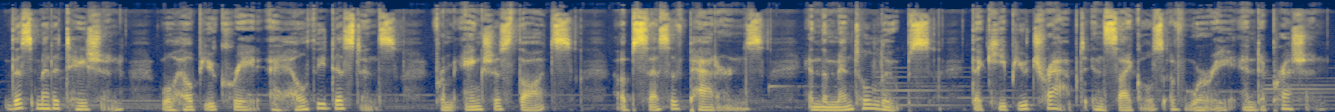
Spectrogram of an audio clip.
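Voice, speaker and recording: A man narrating a scripted guided meditation, giving gentle instructions in a soothing, measured way. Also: fairly low pitch, soft background music.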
